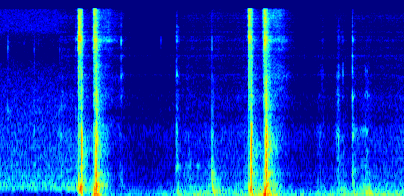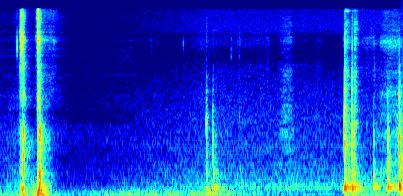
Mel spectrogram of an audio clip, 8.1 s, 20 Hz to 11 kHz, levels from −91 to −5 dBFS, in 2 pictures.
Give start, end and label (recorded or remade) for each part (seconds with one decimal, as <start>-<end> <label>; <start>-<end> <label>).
0.0-0.6 recorded; 0.6-5.4 remade; 5.4-8.1 recorded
